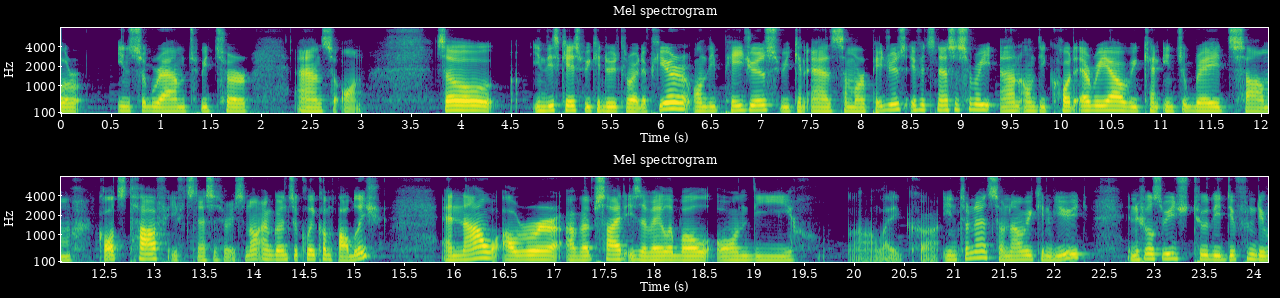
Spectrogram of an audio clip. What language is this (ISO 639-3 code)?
eng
